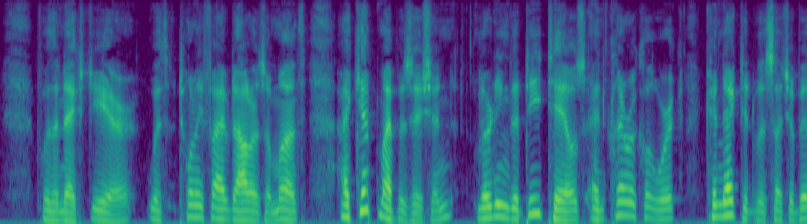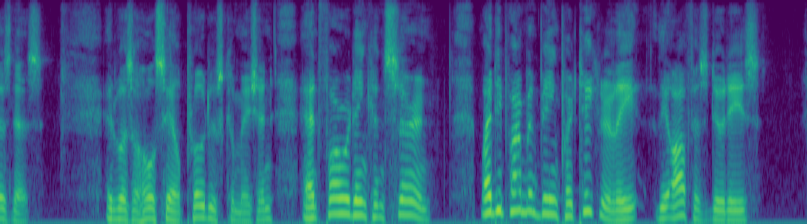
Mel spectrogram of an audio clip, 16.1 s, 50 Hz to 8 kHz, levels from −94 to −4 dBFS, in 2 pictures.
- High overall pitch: No, low, 135 Hz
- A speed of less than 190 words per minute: Yes, average, 145 wpm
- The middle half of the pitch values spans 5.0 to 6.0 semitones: Yes, wide, 5.4 semitones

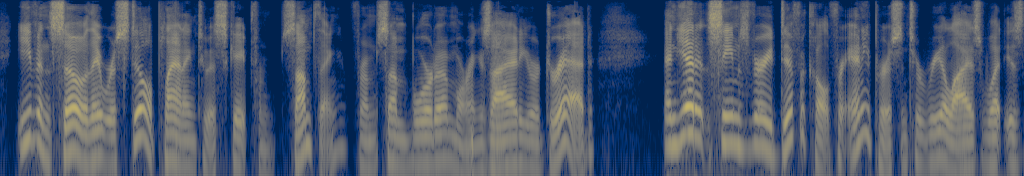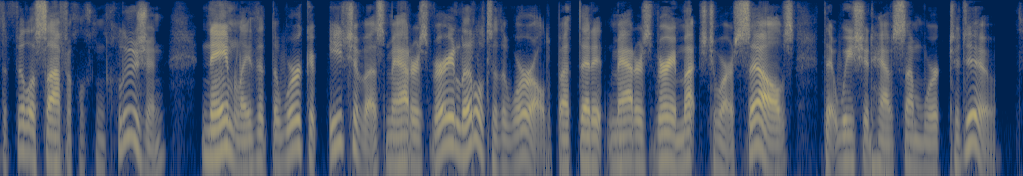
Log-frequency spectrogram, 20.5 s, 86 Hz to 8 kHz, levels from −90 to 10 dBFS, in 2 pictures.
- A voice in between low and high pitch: No, low, 120 Hz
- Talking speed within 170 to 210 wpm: Yes, average, 185 wpm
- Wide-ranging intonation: Yes, wide, 6.4 semitones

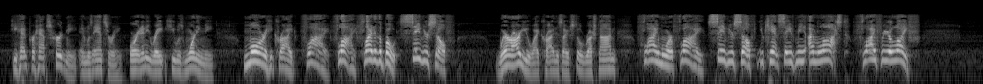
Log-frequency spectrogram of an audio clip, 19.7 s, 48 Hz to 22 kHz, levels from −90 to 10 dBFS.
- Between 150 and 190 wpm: Yes, average, 160 wpm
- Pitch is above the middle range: Yes, high, 195 Hz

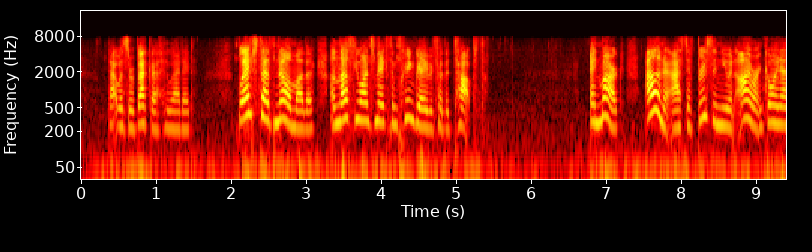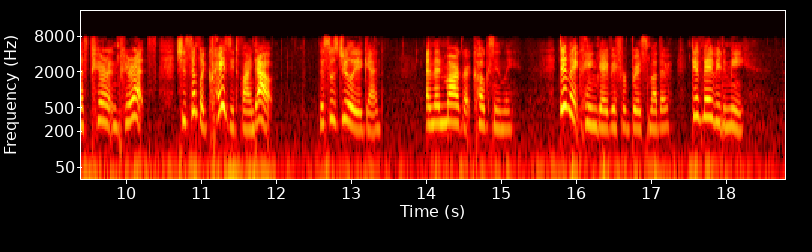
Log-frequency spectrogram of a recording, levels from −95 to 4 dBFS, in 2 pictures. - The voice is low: No, very high, 265 Hz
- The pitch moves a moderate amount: Yes, average, 4.9 semitones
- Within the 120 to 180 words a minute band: No, average, 195 wpm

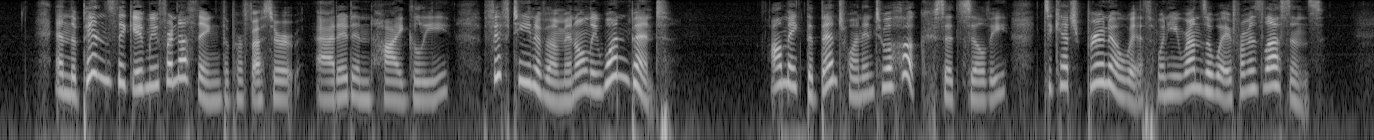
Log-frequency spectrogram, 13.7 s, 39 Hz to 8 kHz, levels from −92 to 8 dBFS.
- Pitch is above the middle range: Yes, high, 240 Hz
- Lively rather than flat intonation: Yes, wide, 9.0 semitones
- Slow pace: No, average, 185 wpm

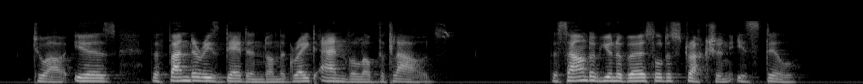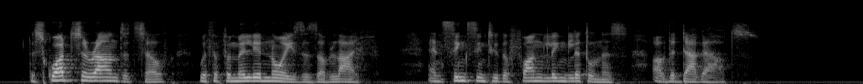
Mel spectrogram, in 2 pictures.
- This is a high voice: No, medium, 140 Hz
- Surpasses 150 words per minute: No, average, 140 wpm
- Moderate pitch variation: Yes, average, 5.0 semitones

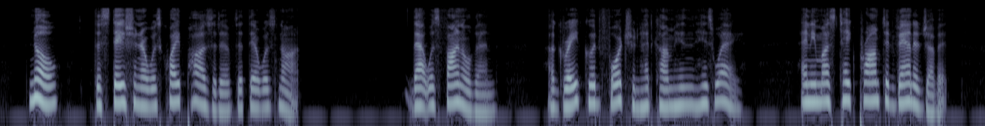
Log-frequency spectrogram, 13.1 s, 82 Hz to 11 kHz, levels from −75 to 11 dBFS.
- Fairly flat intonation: No, average, 3.5 semitones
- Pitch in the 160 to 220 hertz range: Yes, medium, 185 Hz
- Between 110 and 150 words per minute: Yes, average, 140 wpm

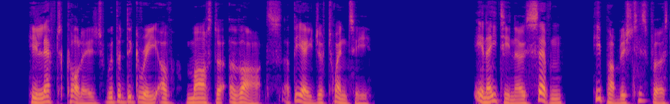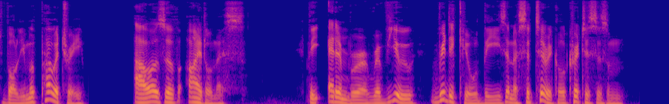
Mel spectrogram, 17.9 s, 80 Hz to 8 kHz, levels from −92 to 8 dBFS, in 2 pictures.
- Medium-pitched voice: No, low, 115 Hz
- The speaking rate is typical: No, slow, 120 wpm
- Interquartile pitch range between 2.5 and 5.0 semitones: No, wide, 5.4 semitones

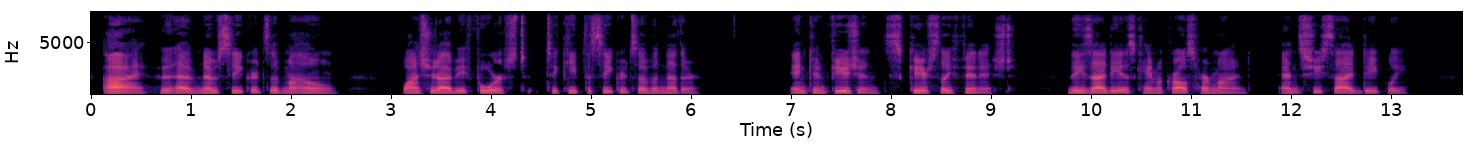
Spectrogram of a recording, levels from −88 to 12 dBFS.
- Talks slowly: No, average, 145 wpm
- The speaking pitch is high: No, low, 110 Hz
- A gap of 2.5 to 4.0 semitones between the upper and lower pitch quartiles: Yes, average, 3.0 semitones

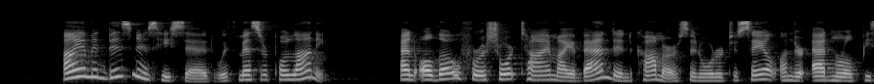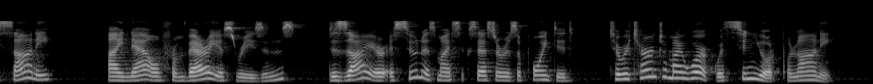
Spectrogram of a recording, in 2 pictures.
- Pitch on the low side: No, high, 210 Hz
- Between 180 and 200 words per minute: No, average, 160 wpm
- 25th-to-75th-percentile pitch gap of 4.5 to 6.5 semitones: Yes, average, 5.1 semitones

